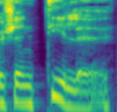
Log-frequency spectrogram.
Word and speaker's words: Gentile: So if you guys recall on last week, we had Claudio Gentile. – Yes. – Which is actually how you pronounce it. So oh, shit. – We were pronouncing it wrong the whole time.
